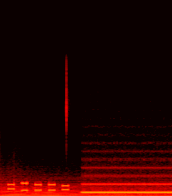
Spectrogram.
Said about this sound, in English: So you pick up the handset and dial Steele's number.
